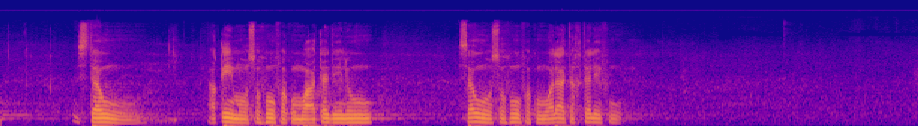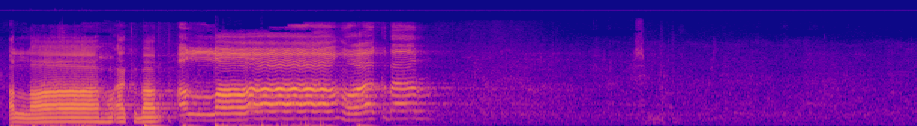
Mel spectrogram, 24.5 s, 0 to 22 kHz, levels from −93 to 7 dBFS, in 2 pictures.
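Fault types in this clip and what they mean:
There are no fault types in this clip.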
